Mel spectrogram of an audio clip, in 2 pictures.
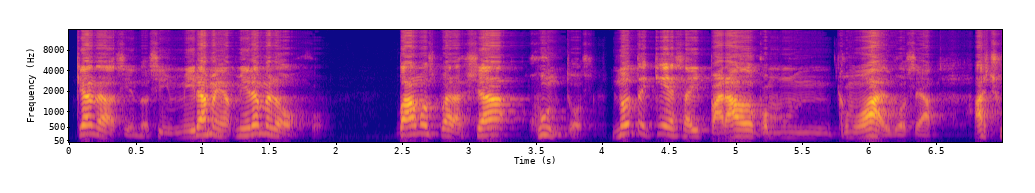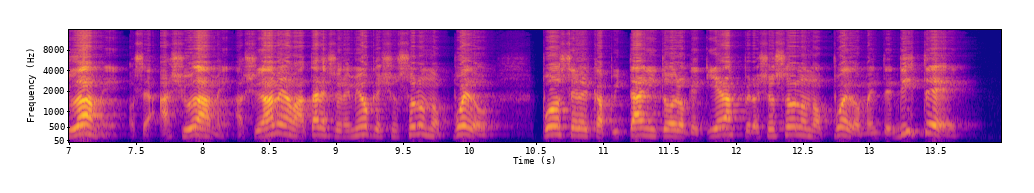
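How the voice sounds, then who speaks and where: Brief: male gamer, rambling live commentary, very lively swooping delivery. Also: high voice, fast talker. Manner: excitable, rambling, repeats himself, bursts into shouts. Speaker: gaming video creator.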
